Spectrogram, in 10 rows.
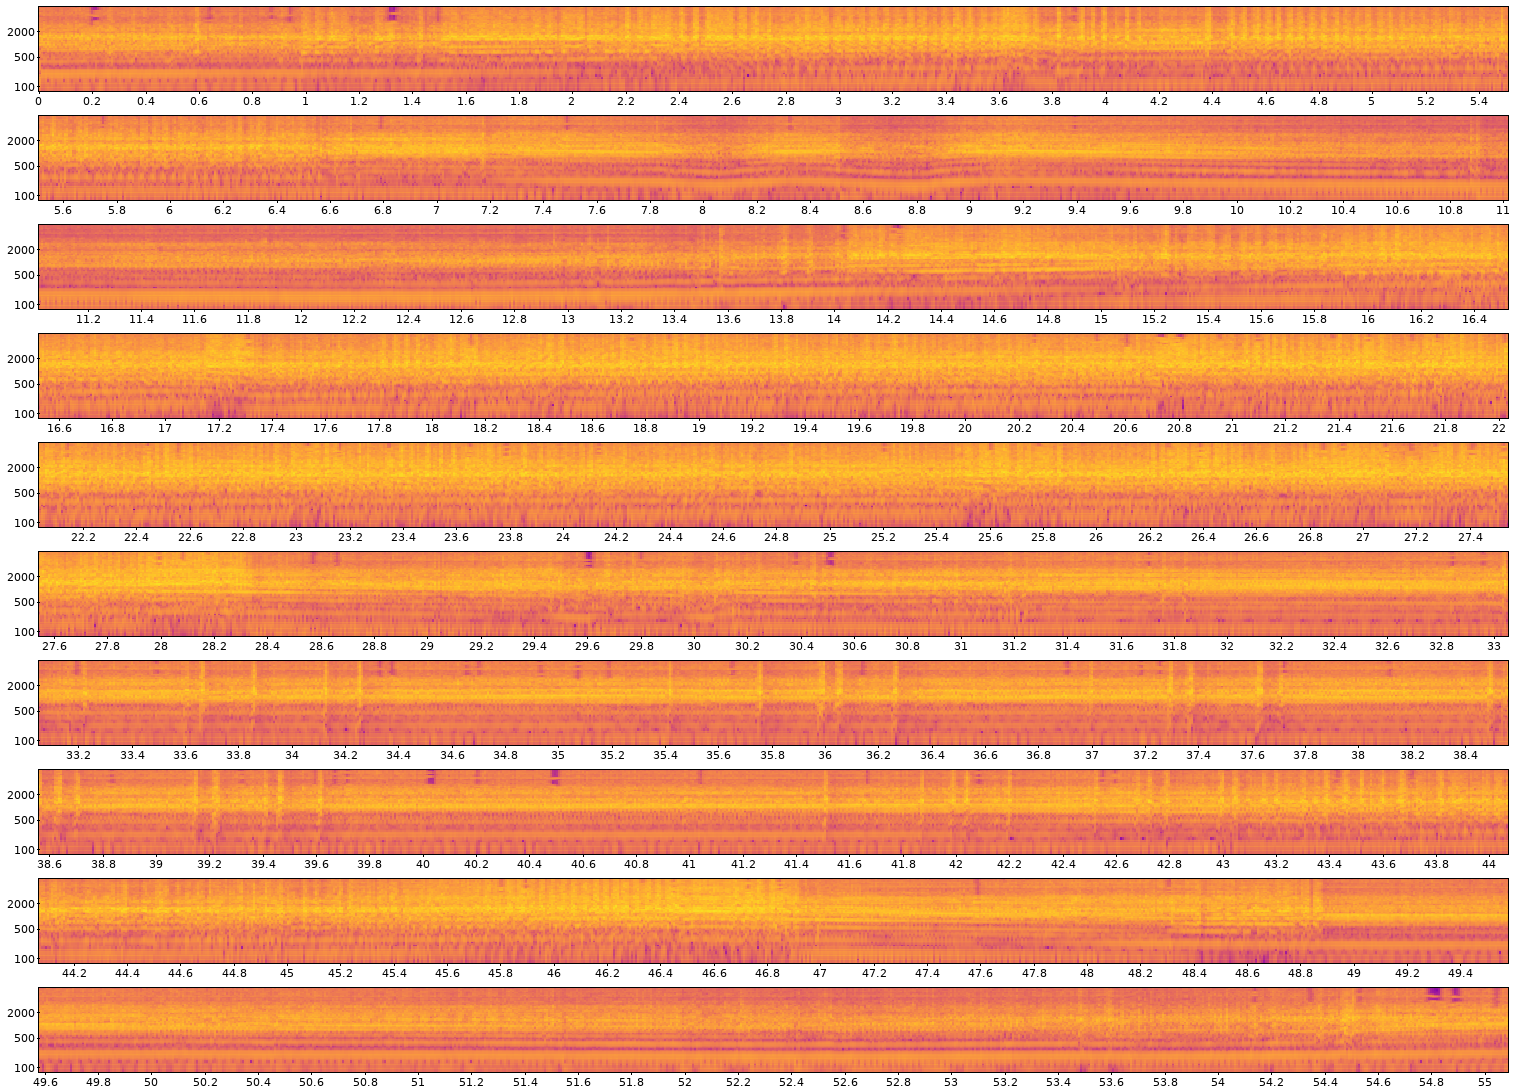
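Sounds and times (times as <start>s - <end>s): motorcycle engine running hard: 0.0s - 55.0s
wind rushing: 25.3s - 33.0s.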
